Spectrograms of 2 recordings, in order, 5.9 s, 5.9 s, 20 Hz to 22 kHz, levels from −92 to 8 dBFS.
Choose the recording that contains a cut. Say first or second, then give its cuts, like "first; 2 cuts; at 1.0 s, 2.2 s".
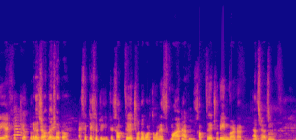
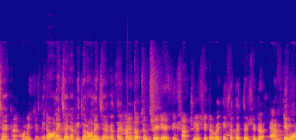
second; 1 cut; at 2.6 s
